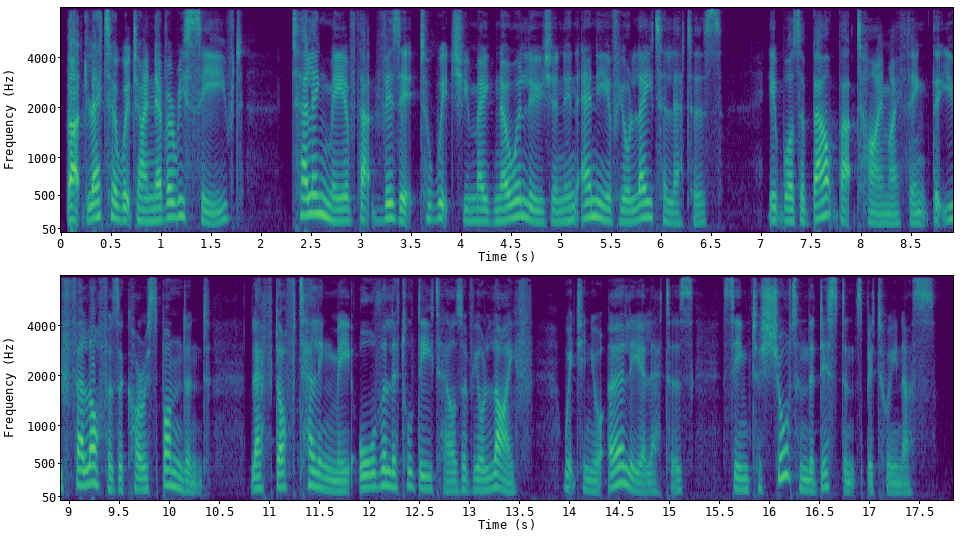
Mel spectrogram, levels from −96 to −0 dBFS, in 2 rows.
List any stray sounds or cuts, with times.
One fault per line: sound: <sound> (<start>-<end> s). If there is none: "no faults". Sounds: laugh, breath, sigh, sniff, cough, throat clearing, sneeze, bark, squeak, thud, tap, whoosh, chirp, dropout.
no faults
